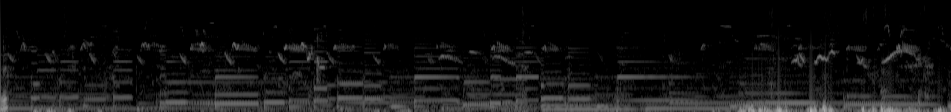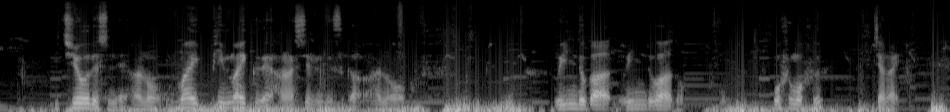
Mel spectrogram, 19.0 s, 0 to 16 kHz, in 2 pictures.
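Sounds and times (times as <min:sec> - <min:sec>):
speech: 0:00.0 - 0:00.2, 0:10.2 - 0:14.3, 0:15.1 - 0:16.5, 0:17.2 - 0:18.7
birds chirping outdoors: 0:00.0 - 0:18.9.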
